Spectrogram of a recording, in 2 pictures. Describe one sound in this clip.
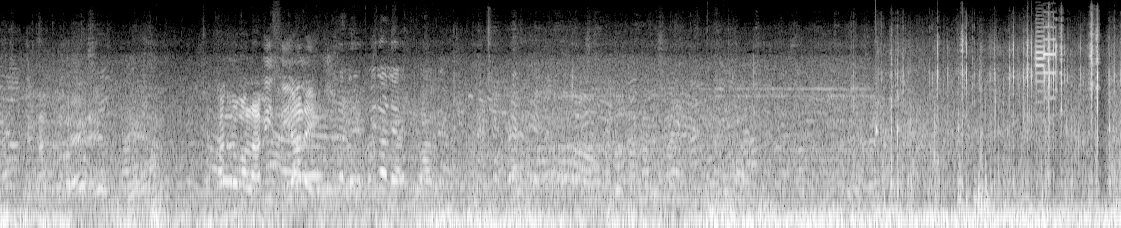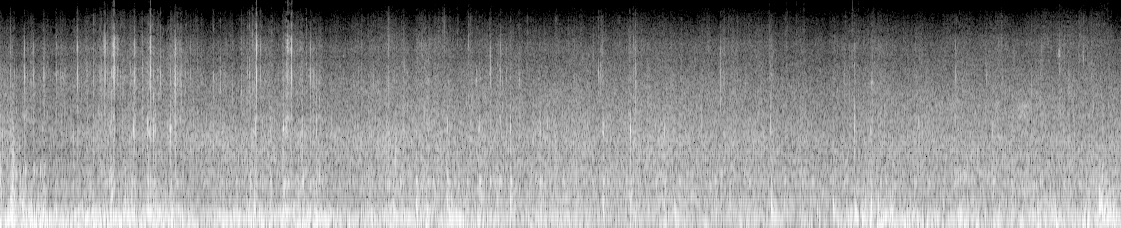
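Wind blows hard and rumbles against the microphone outdoors.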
